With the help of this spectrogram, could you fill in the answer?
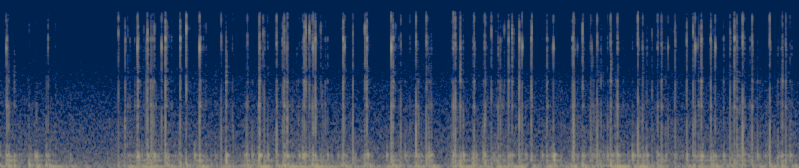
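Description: Long pointed nails scratch rapidly across a hollow steel mesh microphone grille, making dense, fast scratchy clicks and taps with bright, crisp edges over a low rumble. The scratching starts softer and then settles into a steady, busy patter for the rest of the clip.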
